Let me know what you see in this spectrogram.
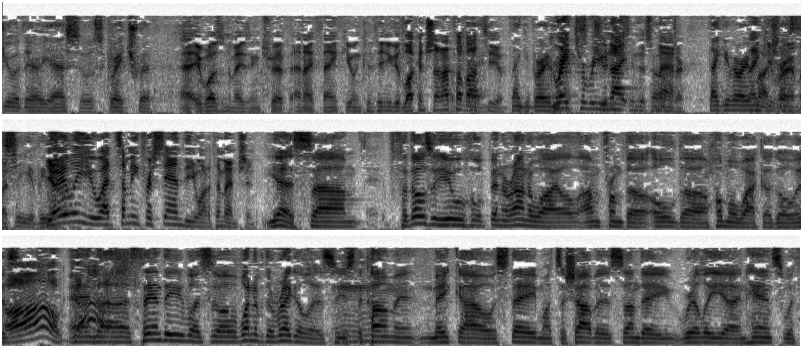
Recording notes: Broadcast Live from Gourmet Glatt.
